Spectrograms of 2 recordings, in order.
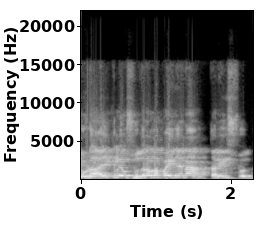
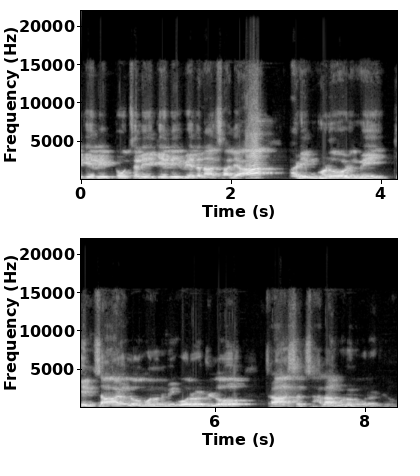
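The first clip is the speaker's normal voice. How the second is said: pained voice; 6 semitones lower than usual. Acted. Pierced man tells his pain.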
